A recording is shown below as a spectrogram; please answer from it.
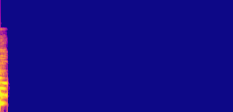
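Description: Silence: the hall sound cuts off abruptly at the very start, leaving dead digital silence.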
